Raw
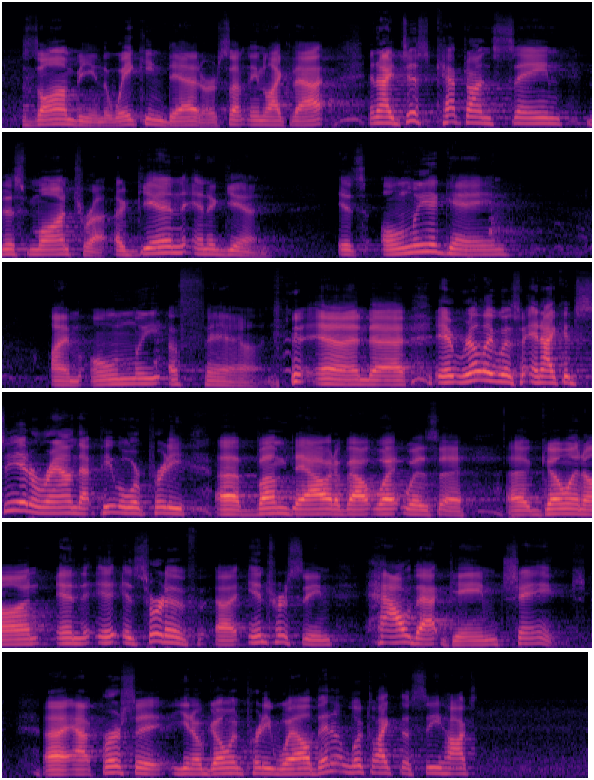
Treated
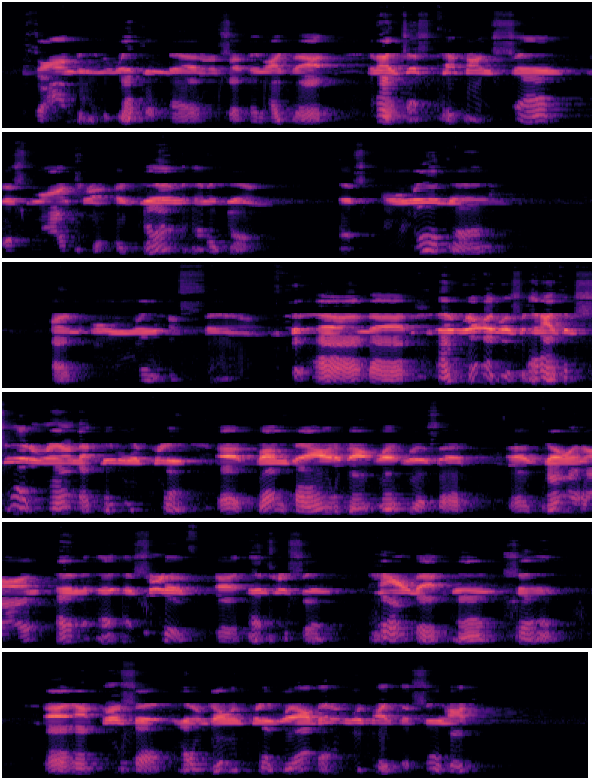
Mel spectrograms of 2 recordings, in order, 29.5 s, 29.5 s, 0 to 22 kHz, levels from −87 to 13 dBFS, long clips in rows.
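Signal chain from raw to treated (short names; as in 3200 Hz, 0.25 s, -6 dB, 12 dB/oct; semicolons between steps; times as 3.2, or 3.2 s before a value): band-swap scrambler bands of 2000 Hz; spectral noise reduction 24 dB; steep high-pass 270 Hz 48 dB/oct; two-slope reverb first 0.41 s, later 1.8 s, from -27 dB, DRR 10 dB; gain +4.5 dB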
